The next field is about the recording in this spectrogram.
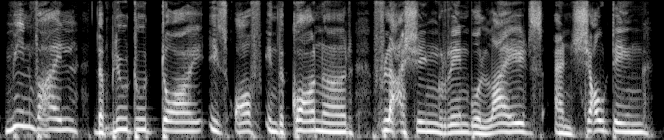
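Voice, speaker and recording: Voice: mid-range voice, takes it slowly, mellow, no room sound, studio quality. A presenter narrating a scripted video review, with a wry, rhetorical manner.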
